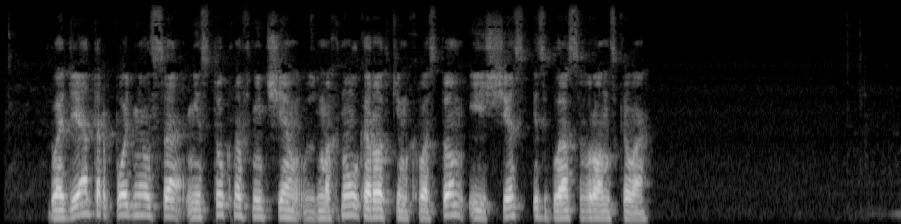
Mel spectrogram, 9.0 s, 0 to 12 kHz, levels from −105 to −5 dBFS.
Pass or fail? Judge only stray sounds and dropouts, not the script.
pass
